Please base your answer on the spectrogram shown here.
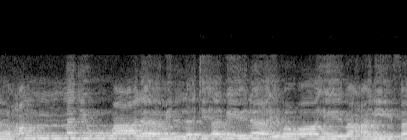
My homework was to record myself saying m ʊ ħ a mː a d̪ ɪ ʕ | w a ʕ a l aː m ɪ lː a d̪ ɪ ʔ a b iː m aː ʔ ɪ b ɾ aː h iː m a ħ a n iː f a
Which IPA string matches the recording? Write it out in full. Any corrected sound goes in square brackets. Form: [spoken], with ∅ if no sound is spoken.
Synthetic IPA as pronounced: m ʊ ħ a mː a d̪ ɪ [∅] | w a ʕ a l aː m ɪ lː a [t̪] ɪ ʔ a b iː [n] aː ʔ ɪ b ɾ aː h iː m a ħ a n iː f a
